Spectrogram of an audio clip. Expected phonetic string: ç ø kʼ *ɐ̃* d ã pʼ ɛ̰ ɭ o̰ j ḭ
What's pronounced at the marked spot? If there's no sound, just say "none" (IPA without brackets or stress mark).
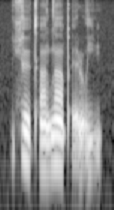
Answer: ã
